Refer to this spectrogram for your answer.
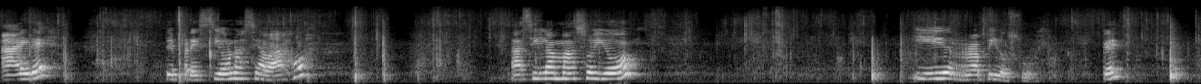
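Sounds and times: hand slapping dough: 0:00.0 - 0:12.0.

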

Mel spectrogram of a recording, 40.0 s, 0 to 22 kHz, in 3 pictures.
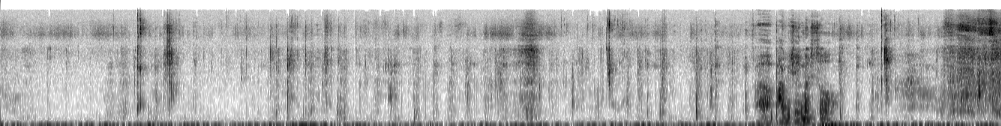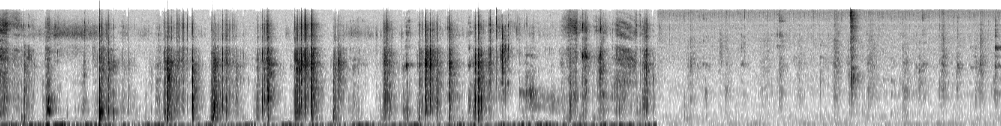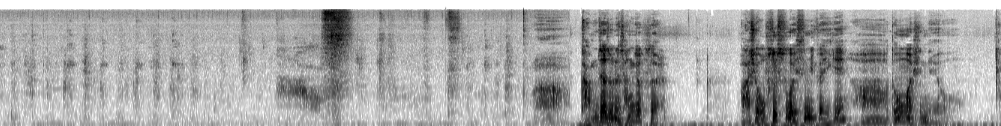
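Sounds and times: close chewing and mouth sounds: 0:00.0 - 0:34.0.

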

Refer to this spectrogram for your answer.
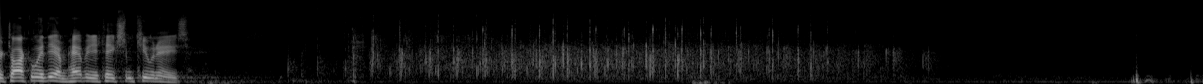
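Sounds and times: audience applauding: 0:02.9 - 0:09.5.

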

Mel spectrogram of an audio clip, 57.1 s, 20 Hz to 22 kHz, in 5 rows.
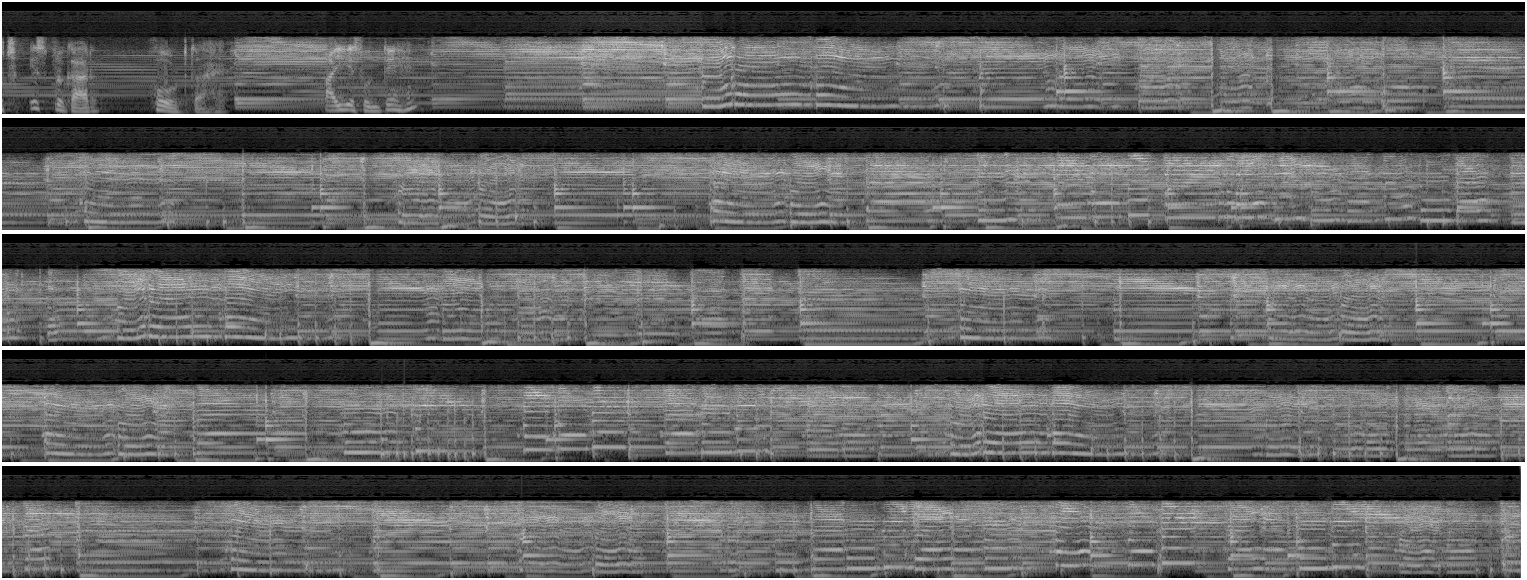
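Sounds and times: sitar playing: 0:00.0 - 0:57.0.

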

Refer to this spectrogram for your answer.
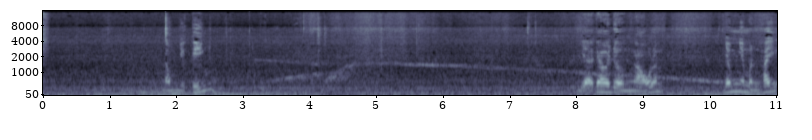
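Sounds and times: road traffic rumble from inside car: 0:00.0 - 0:11.0
faint whining tone: 0:01.6 - 0:11.0.

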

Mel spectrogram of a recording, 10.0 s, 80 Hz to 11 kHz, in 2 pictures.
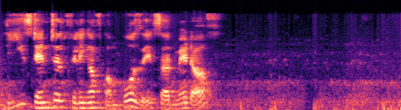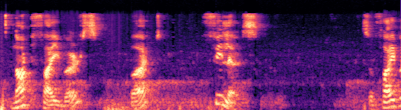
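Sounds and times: low uneven rumbling: 0:00.0 - 0:10.0.

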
